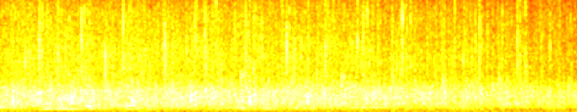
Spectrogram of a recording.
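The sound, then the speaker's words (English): An audience claps their hands to praise God in steady, dense applause for several seconds, a continuous crackling wash of many hands with no voices standing out. “And if you know I'm right, clap your hands and praise God.”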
